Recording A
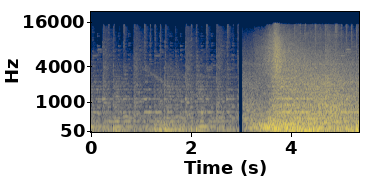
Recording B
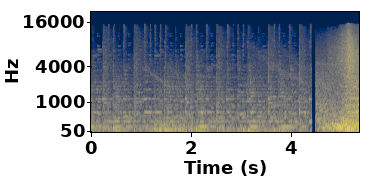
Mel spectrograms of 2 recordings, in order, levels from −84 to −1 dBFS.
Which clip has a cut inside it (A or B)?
A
